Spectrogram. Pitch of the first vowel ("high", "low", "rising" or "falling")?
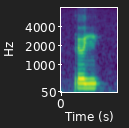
high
